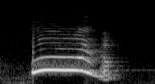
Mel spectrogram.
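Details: Maggie, a pet dog, singing the blues: one sustained, steady, clear howl-like note lasting about half a second, bending slightly downward at its end, followed by a brief lower, rougher sound before quiet returns.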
